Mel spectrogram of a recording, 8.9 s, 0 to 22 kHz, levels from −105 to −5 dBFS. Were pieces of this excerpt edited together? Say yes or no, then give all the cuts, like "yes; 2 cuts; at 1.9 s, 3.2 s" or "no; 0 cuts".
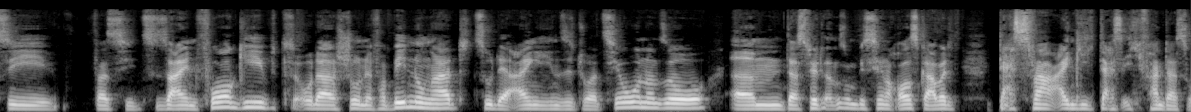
yes; 1 cut; at 5.4 s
